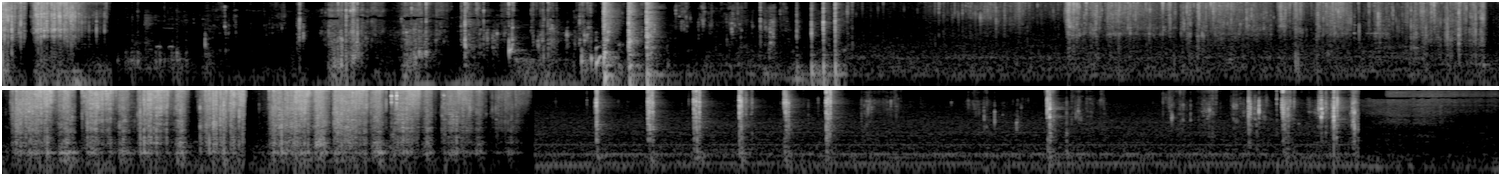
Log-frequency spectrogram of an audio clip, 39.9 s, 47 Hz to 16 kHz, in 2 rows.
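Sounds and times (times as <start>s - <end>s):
slime crackling and tearing: 0.0s - 1.4s, 12.3s - 27.0s.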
